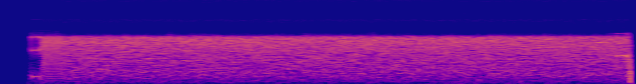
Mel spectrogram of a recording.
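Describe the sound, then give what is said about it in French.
A dial-up modem handshake, with two modems sending a series of signals back and forth to assess the quality of the telephone line: a loud, harsh, steady burst of hissing static that runs unbroken for about six seconds and then cuts off. No one speaks. “Ensuite, les deux modems s'envoient une série de signaux dans les deux sens pour évaluer la qualité de la ligne téléphonique.”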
